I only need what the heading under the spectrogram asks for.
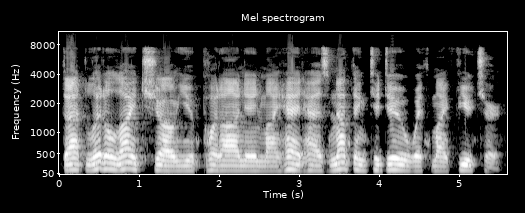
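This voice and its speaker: A man's voice: mid-range voice, fairly even intonation, unhurried, fairly bright tone, lightly acted, rough recording. A man playing a defiant, plainspoken superhero in a comic dub, with a dry, firm, unimpressed delivery. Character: defiant, wary adult superhero, plainspoken and stern.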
